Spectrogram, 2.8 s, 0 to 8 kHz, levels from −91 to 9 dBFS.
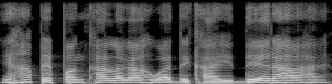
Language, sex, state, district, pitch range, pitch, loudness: Hindi, male, Jharkhand, Ranchi, 145-170 Hz, 150 Hz, -14 LUFS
